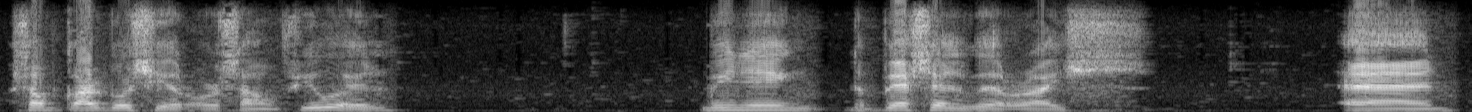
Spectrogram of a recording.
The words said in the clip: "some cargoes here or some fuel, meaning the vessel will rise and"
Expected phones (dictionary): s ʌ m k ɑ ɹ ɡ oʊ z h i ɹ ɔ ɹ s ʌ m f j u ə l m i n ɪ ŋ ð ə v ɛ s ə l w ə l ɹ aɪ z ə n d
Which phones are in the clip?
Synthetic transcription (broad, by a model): s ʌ m k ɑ ɹ ɡ oʊ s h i ɹ ɔ ɹ s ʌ m f j u ə l m i n ɪ ŋ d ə b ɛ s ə l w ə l ɹ aɪ s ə n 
